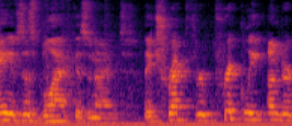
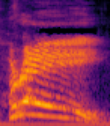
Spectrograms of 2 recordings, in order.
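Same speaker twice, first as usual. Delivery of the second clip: loud, high hooray; triumphant pirate captain cheering; captain's shout; 8 semitones higher, 8 dB louder than usual. Acted. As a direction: shout it to the whole crew. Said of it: "The captain shouts".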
